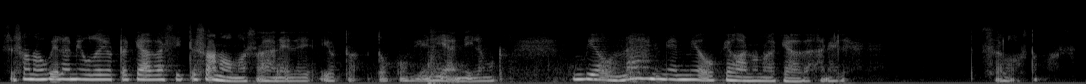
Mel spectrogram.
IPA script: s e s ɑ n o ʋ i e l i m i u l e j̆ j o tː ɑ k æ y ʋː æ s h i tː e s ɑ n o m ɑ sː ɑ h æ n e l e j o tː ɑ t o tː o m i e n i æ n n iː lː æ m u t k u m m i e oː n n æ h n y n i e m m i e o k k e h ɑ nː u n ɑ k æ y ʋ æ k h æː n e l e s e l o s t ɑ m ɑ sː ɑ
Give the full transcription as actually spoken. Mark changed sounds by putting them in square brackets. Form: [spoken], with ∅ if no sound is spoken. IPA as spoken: s e s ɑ n o ʋ i e l [æ] m i u l e j̆ j o tː ɑ k æ y [ʋ] æ s [s] i tː e s ɑ n o m ɑ sː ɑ h æ n e l e j o tː ɑ t o [kː] o m i e n i æ n n iː lː æ m u t k u m m i e oː n n æ h n y n i e m m i e o k k e h ɑ nː u n ɑ k æ y ʋ æ k h [æ] n e l e s e l o s t ɑ m ɑ sː ɑ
